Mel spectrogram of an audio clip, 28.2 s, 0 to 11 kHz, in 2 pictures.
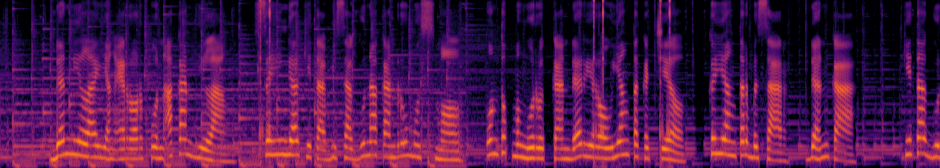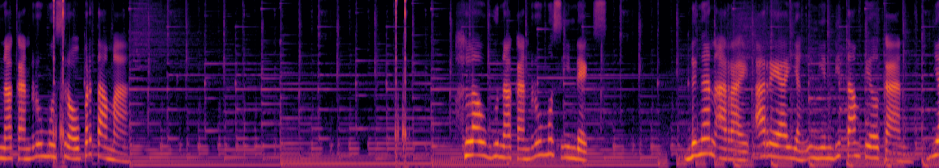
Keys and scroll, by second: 0.6 F9.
